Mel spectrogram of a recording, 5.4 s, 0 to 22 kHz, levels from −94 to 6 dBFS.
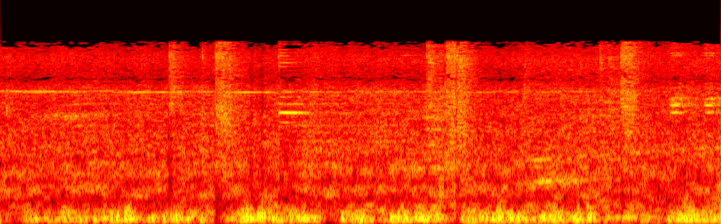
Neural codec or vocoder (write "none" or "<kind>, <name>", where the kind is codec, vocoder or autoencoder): none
